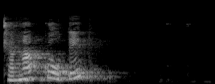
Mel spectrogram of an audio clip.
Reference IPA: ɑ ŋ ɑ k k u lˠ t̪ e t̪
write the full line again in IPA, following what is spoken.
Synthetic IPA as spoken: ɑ n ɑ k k o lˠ t̪ e t̪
